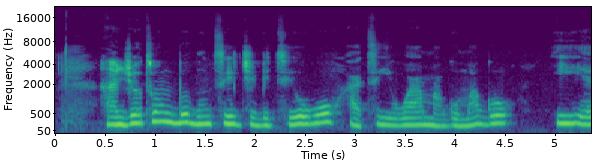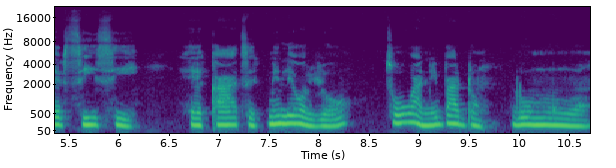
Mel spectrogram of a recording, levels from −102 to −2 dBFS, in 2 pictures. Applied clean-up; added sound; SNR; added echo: none; none; none; none.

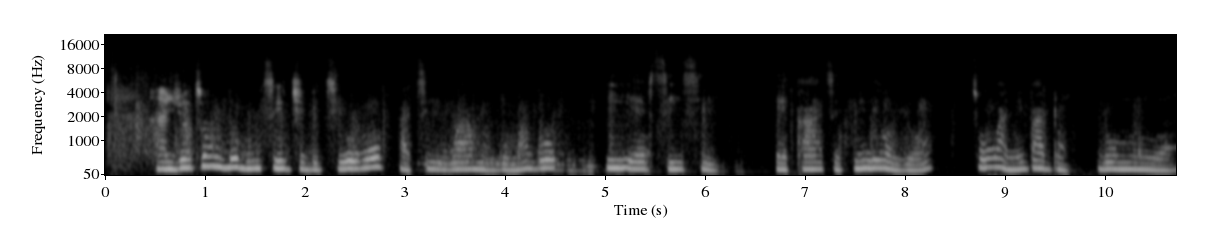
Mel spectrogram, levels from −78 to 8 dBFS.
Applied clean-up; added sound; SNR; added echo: neural mask model RNNoise.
